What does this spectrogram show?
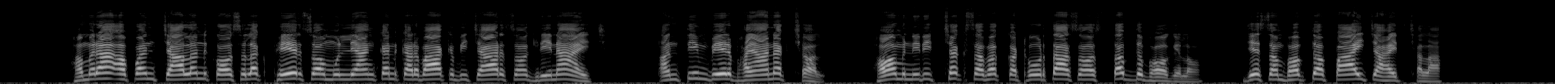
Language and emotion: Maithili, disgusted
